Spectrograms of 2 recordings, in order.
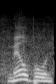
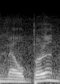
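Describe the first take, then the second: First: The second syllable keeps its full vowel. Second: The second syllable has a reduced, weak vowel. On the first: The speaker calls it wrong. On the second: The speaker calls it right.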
